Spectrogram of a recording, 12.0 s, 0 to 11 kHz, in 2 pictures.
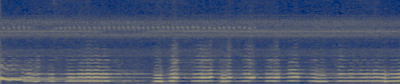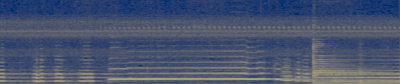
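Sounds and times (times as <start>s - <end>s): flute melody: 0.0s - 12.0s.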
